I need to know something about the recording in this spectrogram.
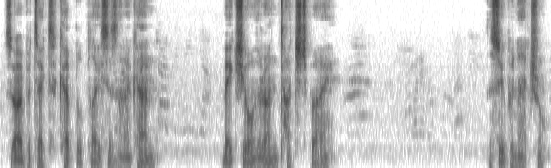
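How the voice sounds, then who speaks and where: A man voicing a brooding male vampire who is weary and guilt-ridden, talking slowly and softly in an ASMR roleplay. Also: low voice, slight background noise. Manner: slow, soft, confiding. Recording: faint music behind.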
